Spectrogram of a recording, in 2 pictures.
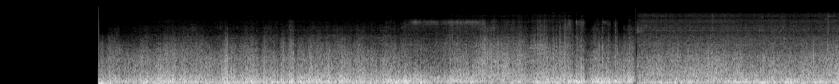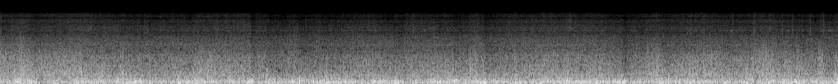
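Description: Wind buffets and rumbles loudly against the microphone on a moving vehicle.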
